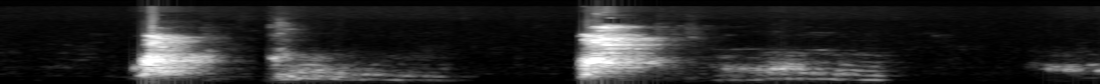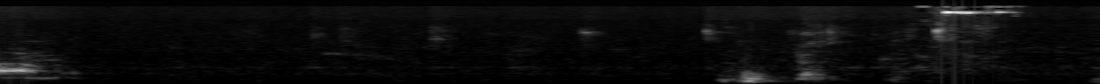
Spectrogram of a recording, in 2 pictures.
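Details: Cavalier King Charles Spaniel puppy, blenheim coloured, one of five littermates born over New Year in the Red Barn Cavaliers pen. Two loud high barks, each trailing into a softer rasping grumble, then faint small squeaks.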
